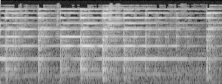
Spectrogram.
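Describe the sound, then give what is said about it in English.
A San Francisco cable car bell rung by a champion gripman bell ringer in a quick, syncopated rhythm, about ten bright clanging strikes over two seconds, fairly loud with a sustained metallic ring between hits. “I'm a three-time bell ringing champ in San Francisco on the cable car.”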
